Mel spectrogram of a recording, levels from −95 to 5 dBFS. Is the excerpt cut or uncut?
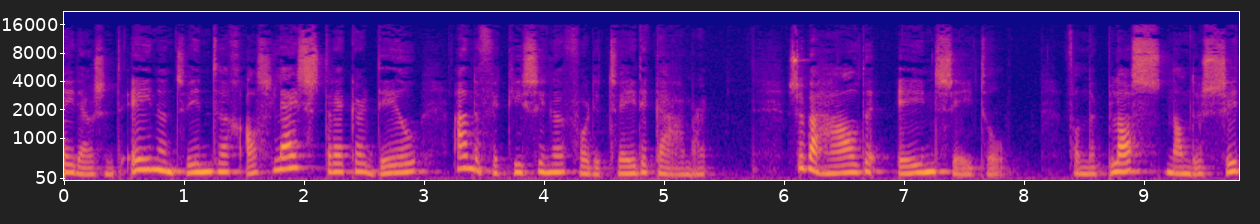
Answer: uncut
